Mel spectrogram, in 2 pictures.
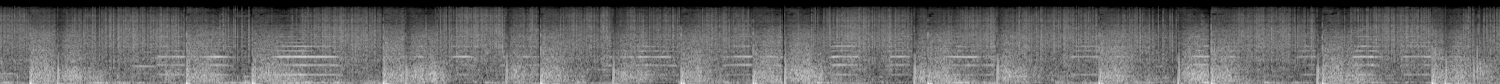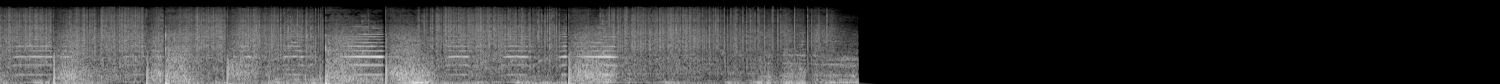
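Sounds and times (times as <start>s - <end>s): firework crackling: 0.0s - 23.6s
firework shots: 0.0s - 23.6s.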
